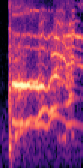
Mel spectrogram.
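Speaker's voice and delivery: squealing burst of laughter, very high; real high laughing squeal; high shrieking laugh. Real, not acted. Laughs at Bernie Mac reveal.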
